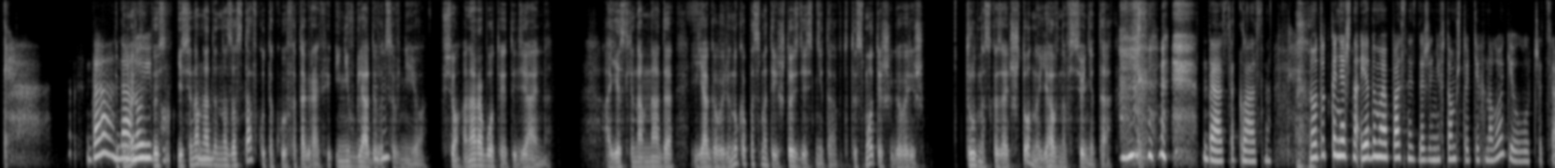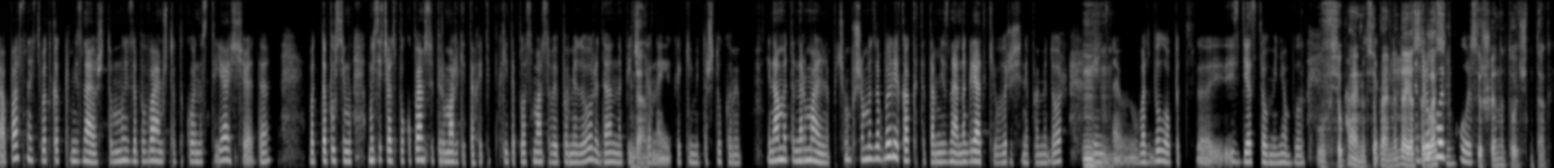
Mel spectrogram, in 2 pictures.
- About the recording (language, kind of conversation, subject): Russian, unstructured, Что нового в технологиях тебя больше всего радует?
- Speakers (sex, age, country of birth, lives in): female, 40-44, Russia, Germany; male, 45-49, Ukraine, United States
- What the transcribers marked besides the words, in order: other background noise; tapping; laugh; chuckle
